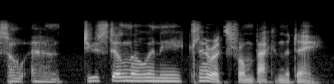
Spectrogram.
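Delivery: whispering. Playing a character who quietly asks Aiden about clerics: whispering. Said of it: "he kinda whispers to Aiden".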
